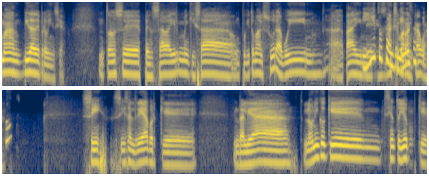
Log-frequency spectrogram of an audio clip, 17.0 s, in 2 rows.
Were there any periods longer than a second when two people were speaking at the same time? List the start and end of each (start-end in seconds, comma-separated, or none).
7.2-8.6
